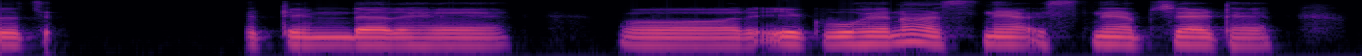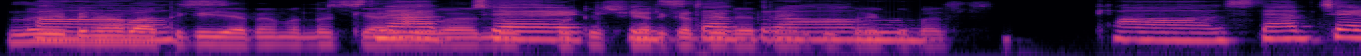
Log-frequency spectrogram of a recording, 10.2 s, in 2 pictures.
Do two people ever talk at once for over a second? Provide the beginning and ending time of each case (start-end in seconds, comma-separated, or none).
6.4-8.4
